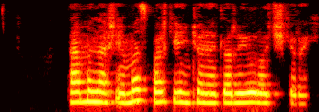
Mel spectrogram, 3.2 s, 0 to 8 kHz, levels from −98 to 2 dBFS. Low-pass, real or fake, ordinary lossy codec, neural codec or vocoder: 7.2 kHz; real; Opus, 64 kbps; none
